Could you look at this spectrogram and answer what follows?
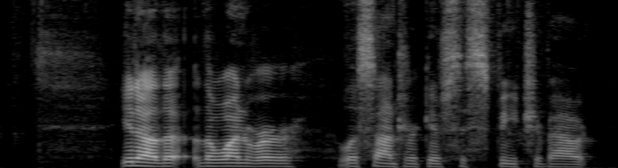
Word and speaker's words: Lysandre: In case you're wondering, by the way, where I'm getting the pronunciation of Lysandre, it's from the French version of Generations.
